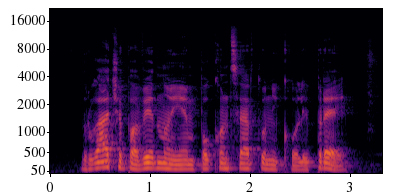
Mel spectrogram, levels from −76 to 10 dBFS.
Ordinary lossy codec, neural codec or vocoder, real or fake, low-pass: none; none; real; 14.4 kHz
